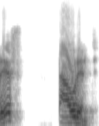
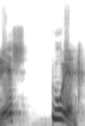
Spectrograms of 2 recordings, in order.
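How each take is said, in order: First: The middle syllable sounds like 'tau'. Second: The middle syllable sounds like 'tu'. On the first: "আসলে কিন্তু রেস্টুরেন্ট আছে, রেস্টাউরেন্ট" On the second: "রেস্টুরেন্ট আমরা কি উচ্চারণ করি"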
